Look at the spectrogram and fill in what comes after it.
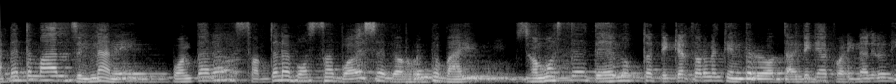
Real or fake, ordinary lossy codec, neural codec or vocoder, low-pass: fake; none; codec, 16 kHz, 0.5 kbps, X-Codec, HuBERT features, trained on general audio; 7.2 kHz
